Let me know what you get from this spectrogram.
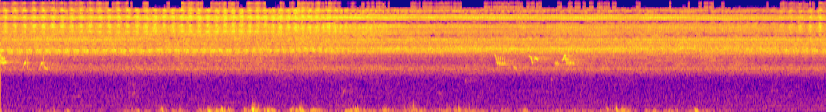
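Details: Cicada song fills a dry dipterocarp forest in the dry season as a constant high metallic whine. Low rumbling wind gusts push through repeatedly, with a few small bird notes.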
